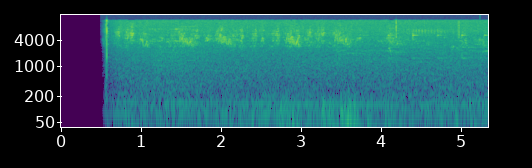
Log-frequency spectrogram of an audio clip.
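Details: Barn swallows at Neufeld harbour on 26 May 2012 give short, high chirps and twitters in loose bursts over a steady low rumble of wind and harbour noise.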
